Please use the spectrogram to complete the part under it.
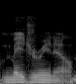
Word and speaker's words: Majorino: Majorino.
